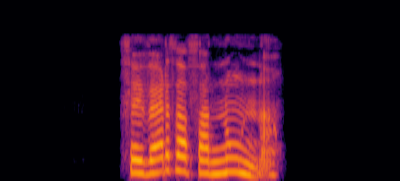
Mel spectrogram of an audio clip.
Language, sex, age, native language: Icelandic, female, 20-29, Icelandic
